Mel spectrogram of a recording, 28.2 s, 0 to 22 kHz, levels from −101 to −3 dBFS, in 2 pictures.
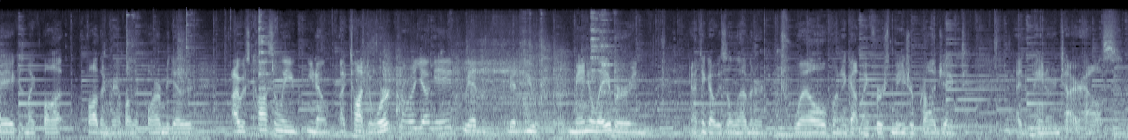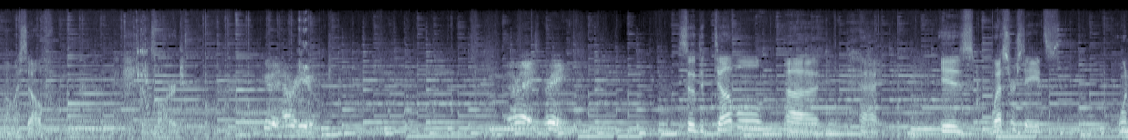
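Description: No technical faults are audible anywhere in the recording, and the signal holds steady throughout with nothing that calls for correction.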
